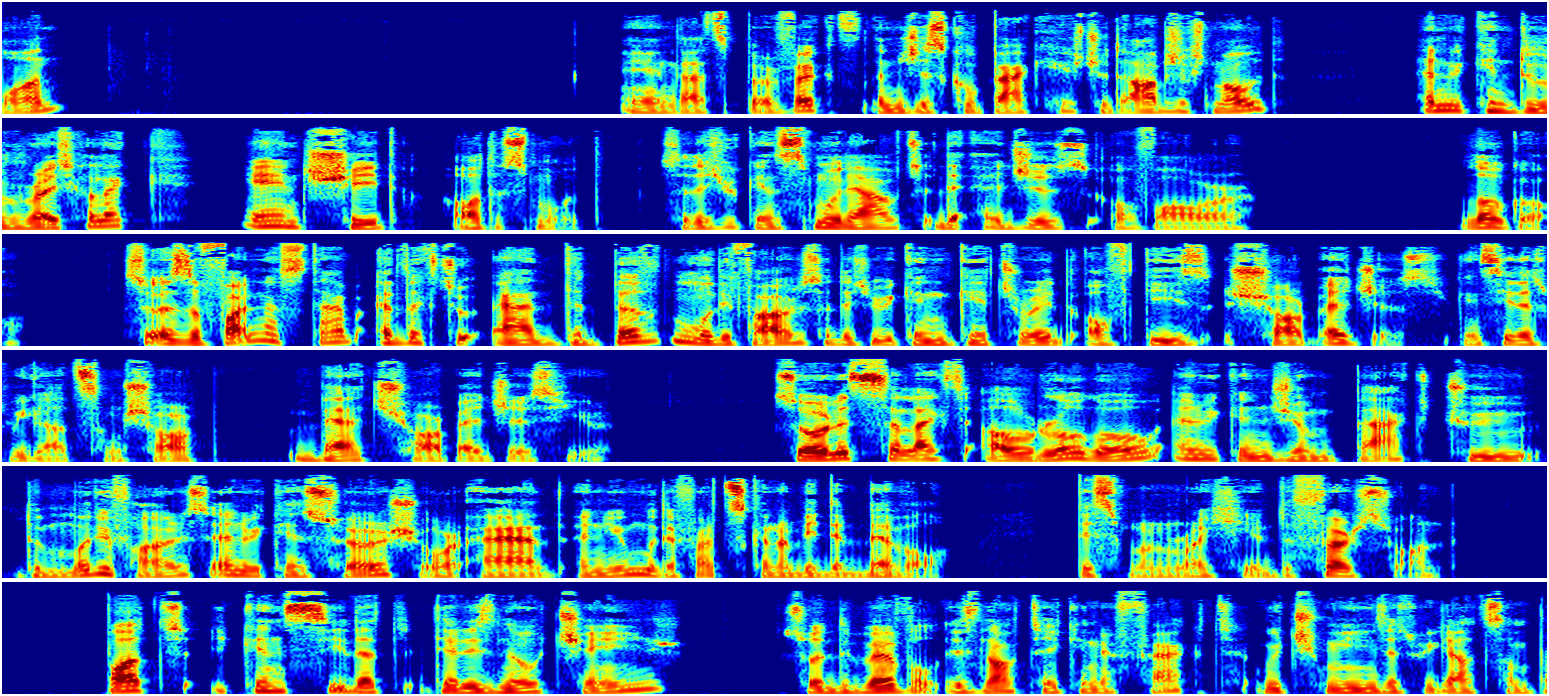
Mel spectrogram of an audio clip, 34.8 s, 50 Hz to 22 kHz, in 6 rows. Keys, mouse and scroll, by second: 1.3 middle click, 1.3-1.9 scroll down 1, 3.2-4.0 drag, 4.3 middle click, 4.9 scroll up 2, 5.3 middle click, 5.7 click, 6.1 click, 6.2-7.1 right drag, 7.6 scroll down 1, 8.4 middle click, 9.1 click, 9.4-9.8 scroll down 3, 9.8-10.4 middle drag, 10.4-11.3 scroll up 1, 11.7 middle click, 11.9 middle click, 13.3-14.2 scroll up 3, 14.2 middle click, 15.6 middle click, 16.2 ctrl+middle click, 18.8-19.6 scroll down 4, 19.6 middle click, 20.1-20.6 scroll up 2, 20.6 click, 24.3-28.3 drag, 29.0 middle click, 31.6-32.9 middle drag, 33.9-34.7 middle drag.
